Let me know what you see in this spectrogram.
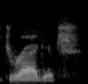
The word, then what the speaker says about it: Dragich: I just went to Ped, and the last name is Dragic, just like you drag your foot and you itch.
